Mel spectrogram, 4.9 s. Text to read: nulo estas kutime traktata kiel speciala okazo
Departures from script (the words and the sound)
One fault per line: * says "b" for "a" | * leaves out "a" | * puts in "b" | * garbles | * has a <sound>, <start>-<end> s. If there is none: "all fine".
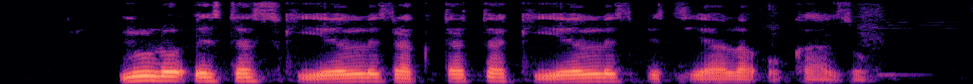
* says "kiel" for "kutime"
